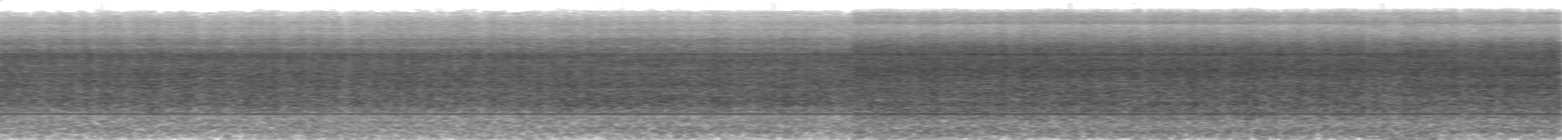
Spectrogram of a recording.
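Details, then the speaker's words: Power tool motor after brush fix, a larger brush ground down on a bench grinder to match the old size; steady high whine holding one pitch, then clean shutdown; no brush sparking, runs smooth. "success man the new brush uh is not producing any Sparks at all and all I did was just take one of these bigger brushes to the bench grinder and make it uh about the same size as this one"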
